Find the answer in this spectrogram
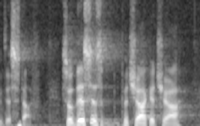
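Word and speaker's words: Pecha Kucha: So this is Pachakacha, which, you could debate the pronunciation of that. Looks like Pechakucha.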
